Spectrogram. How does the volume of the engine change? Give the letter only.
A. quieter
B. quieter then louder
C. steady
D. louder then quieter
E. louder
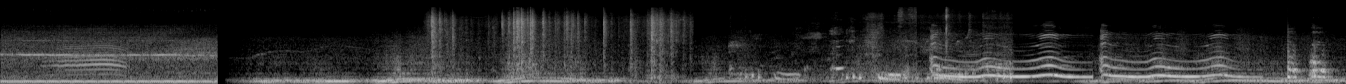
B.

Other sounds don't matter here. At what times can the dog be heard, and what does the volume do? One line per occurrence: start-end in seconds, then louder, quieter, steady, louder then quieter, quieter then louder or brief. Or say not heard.
9.3-13.4 quieter.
